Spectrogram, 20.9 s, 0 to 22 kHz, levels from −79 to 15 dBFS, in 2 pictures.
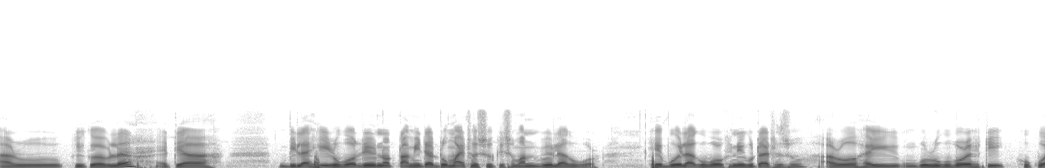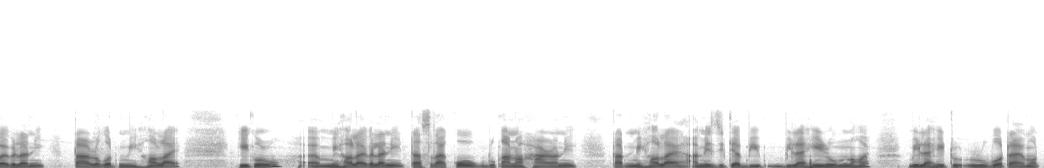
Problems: background sounds at intervals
